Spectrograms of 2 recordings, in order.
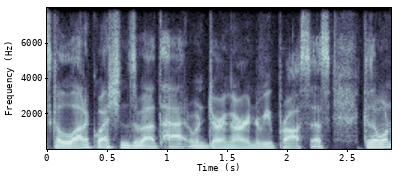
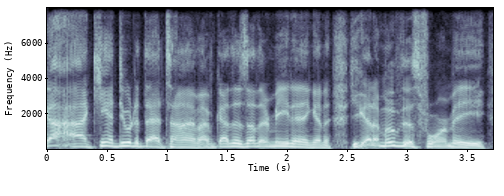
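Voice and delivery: mildly frantic, higher-pitched excuse; a touch of mock panic, pitched up; 6 semitones higher than usual. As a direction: act out a harried, overbooked interviewer. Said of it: "they're frantic and they're like".

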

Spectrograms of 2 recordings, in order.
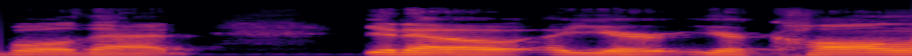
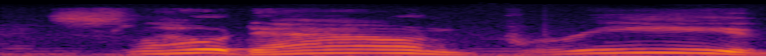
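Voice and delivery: higher, soothing slow down; calming advice; 9 semitones higher, much slower than usual. Retold or imitated. Parent of three telling college students to relax, soothing. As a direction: ease a stressed student down.

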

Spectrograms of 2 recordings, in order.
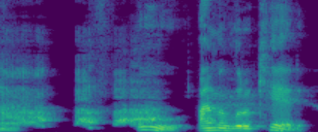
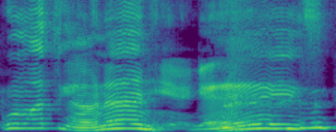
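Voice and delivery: higher, slow easygoing coach; folksy coach voice; 11 semitones higher, much slower than usual. Retold or imitated. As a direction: saunter in as a relaxed coach. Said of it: "coach is like".

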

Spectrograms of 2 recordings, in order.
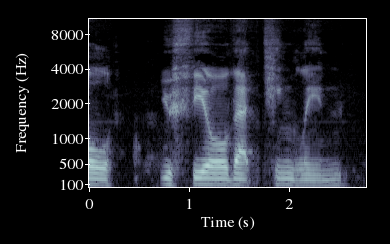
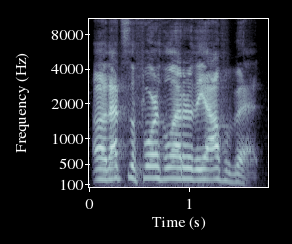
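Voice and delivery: high, loud, triumphant dimwit; dim character's realization; 10 semitones higher, 11 dB louder than usual. Acted. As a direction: announce it like a proud simpleton. Confused character proudly works out the letter.

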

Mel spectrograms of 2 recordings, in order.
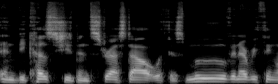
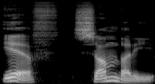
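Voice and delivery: normal talking voice

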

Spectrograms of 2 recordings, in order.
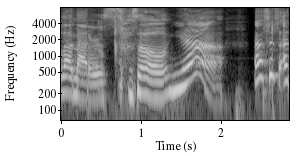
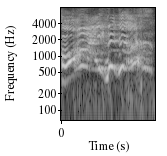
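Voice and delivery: mock shout; slower than usual. Brushing off a date's stay blessed, mock laughing shout. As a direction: yell it back with a laugh. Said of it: "I was like".

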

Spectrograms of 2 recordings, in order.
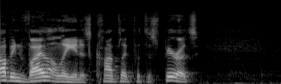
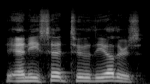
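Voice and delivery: usual speaking voice

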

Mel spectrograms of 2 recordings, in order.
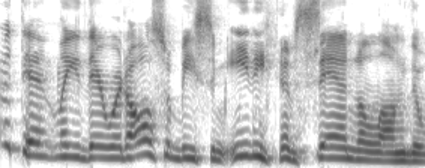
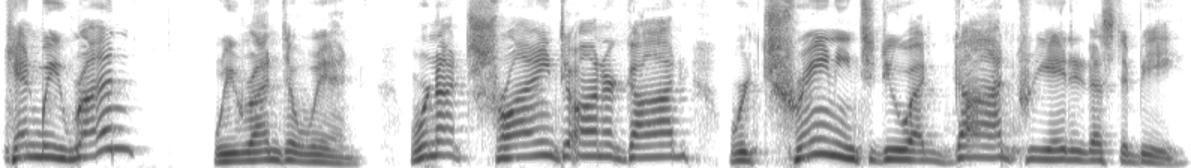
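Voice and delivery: ordinary talk, nothing marked

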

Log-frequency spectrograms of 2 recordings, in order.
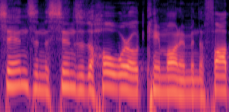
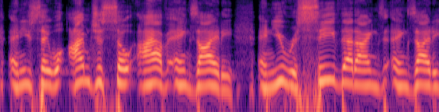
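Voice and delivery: raised, driving sermon voice; fervent preaching; 4 semitones higher, 3 dB louder than usual. Acted. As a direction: press the point hard to the congregation. Urgent preaching passage.

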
